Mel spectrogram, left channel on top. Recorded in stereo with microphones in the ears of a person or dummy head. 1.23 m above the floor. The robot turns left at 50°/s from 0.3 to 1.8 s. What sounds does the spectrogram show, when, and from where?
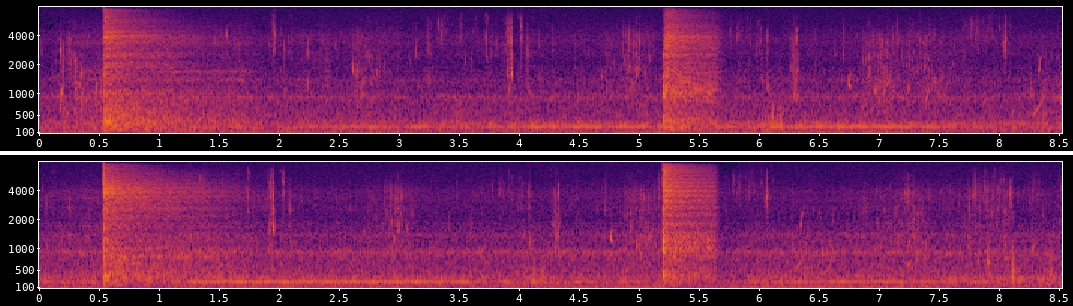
0.5 s a pop: 35° right (ahead or behind), 0.9 m; by 5.7 s 85° right, 0.9 m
